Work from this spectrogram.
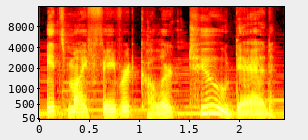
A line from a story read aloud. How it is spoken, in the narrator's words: Rogelio said happily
